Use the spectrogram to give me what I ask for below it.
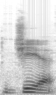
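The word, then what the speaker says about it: Gyr: And yes, I finally decided to get around to looking up how to officially pronounce that mech. And it is, in fact, Jeer, apparently. Night Jeer.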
